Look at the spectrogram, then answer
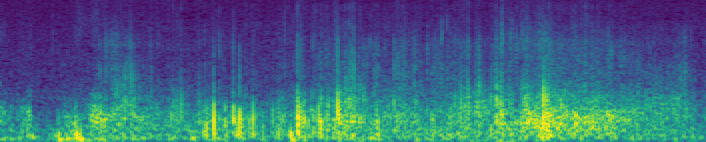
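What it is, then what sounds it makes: Silicone ear of a binaural microphone being scratched. A gloved hand holds the soft silicone ear of a binaural microphone while a thin wooden stick scratches inside its ear canal. Close, muffled scraping and rustling crackle continuously, with the sound concentrated in the low and mid range and almost no high, bright content.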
